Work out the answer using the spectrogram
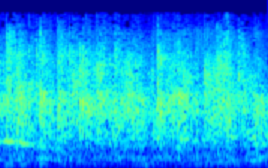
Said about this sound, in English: Ladies and gentlemen, round of applause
